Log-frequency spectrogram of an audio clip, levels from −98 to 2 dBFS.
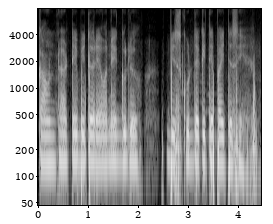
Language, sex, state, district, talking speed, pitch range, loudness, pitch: Bengali, male, Assam, Hailakandi, 80 wpm, 120-145 Hz, -18 LUFS, 140 Hz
